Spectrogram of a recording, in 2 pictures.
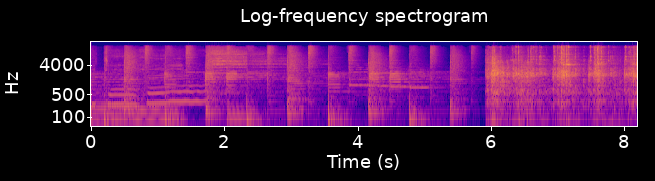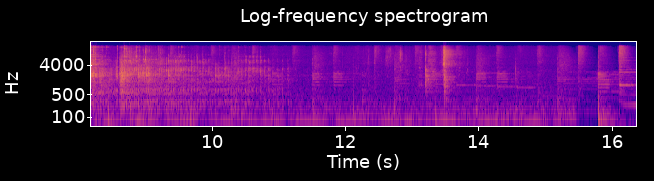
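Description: Background music for about the first six seconds; then it stops and a hand-cranked stainless-steel honey extractor is heard spinning frames, a mechanical whir with a repeating beat from the turning, loudest at first and easing off.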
